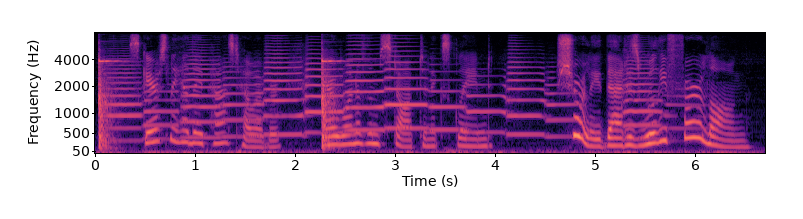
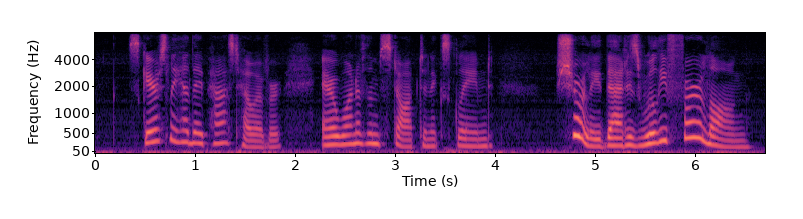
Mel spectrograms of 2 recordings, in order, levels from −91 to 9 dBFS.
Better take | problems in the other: second | background sound (Piano + Trumpet); 4 dB below the speech

